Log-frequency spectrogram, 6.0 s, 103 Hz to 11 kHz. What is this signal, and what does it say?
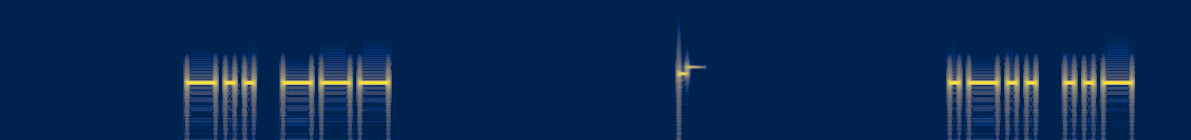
Morse code, heard as a keyed tone, about 25 wpm, 700 Hz. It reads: DO LU
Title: Top Two Letter Combinations in Words 25wpm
